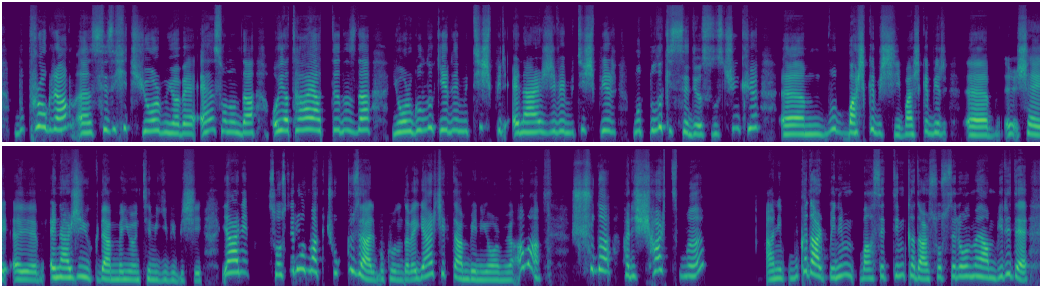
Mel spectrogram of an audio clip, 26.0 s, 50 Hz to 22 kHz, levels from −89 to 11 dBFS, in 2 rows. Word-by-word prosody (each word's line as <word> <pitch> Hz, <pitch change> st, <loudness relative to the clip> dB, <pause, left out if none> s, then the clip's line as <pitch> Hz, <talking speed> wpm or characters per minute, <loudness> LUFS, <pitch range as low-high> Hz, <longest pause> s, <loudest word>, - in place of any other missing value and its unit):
bu 280 Hz, +8 st, -11 dB
program, 355 Hz, -3 st, +4 dB
eee, 250 Hz, +2 st, +3 dB
sizi 330 Hz, +2 st, -2 dB
hiç 360 Hz, -4 st, -7 dB
yormuyor 260 Hz, -5 st, +1 dB
ve 235 Hz, -1 st, 0 dB
en 310 Hz, 0 st, 0 dB
sonunda 265 Hz, -4 st, 0 dB, 0.2 s
o 240 Hz, -, +2 dB
yatağa 310 Hz, +2 st, +4 dB
yattığınızda 310 Hz, -1 st, +2 dB, 0.3 s
yorgunluk 285 Hz, +8 st, 0 dB
yerine 310 Hz, -1 st, -1 dB
müthiş 285 Hz, +6 st, -5 dB
bir 300 Hz, -, -7 dB
enerji 260 Hz, +1 st, +2 dB
ve 285 Hz, 0 st, -2 dB
müthiş 275 Hz, +5 st, -6 dB
bir 295 Hz, -2 st, -3 dB, 0.2 s
mutluluk 300 Hz, +7 st, -2 dB
hissediyorsunuz. 225 Hz, -6 st, -3 dB
Çünkü, 360 Hz, +1 st, -4 dB, 0.3 s
emm, 220 Hz, 0 st, +3 dB
bu 270 Hz, -6 st, -6 dB
başka 255 Hz, +4 st, +4 dB
bir 235 Hz, -, -6 dB
şey, 205 Hz, -2 st, -5 dB
başka 220 Hz, +4 st, 0 dB
bir, 245 Hz, -1 st, -4 dB, 0.3 s
eee, 195 Hz, -1 st, +7 dB, 0.2 s
ı 220 Hz, 0 st, -3 dB
şey, 215 Hz, -4 st, +1 dB
eee, 190 Hz, -1 st, +1 dB
enerji 235 Hz, +1 st, +4 dB
yüklenme 195 Hz, -5 st, 0 dB
yöntemi 185 Hz, 0 st, -5 dB
gibi 175 Hz, -1 st, -11 dB
bir, 175 Hz, -, -13 dB
şey. 170 Hz, 0 st, -6 dB, 0.3 s
Yani, 355 Hz, +1 st, +5 dB, 0.2 s
sosyal 325 Hz, +6 st, -5 dB
olmak 405 Hz, -4 st, +1 dB
çok 340 Hz, -1 st, -10 dB
güzel 300 Hz, -, +4 dB
bu 195 Hz, -, -9 dB
konuda 185 Hz, -2 st, -6 dB
ve 195 Hz, -, -1 dB
gerçekten 255 Hz, -5 st, 0 dB
beni 185 Hz, -2 st, -3 dB
yormuyor 180 Hz, 0 st, -4 dB
ama -, -, -1 dB, 0.4 s
şu 450 Hz, -2 st, -4 dB
da, 395 Hz, -3 st, +3 dB
hani, 270 Hz, -2 st, -2 dB
şart 400 Hz, +3 st, 0 dB
mı? 270 Hz, +1 st, -1 dB, 0.8 s
Hani, 205 Hz, +3 st, -1 dB
bu 220 Hz, +3 st, -8 dB
kadar 300 Hz, -, +6 dB
benim 260 Hz, +3 st, -3 dB
bahsettiğim 240 Hz, +6 st, -4 dB
kadar 235 Hz, -8 st, +2 dB
sosyal 245 Hz, +4 st, -6 dB
olmayan 255 Hz, -3 st, +2 dB
biri 260 Hz, +7 st, -4 dB
de -, -, +4 dB
260 Hz, 155 wpm, -23 LUFS, 220-310 Hz, 0.8 s, eee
